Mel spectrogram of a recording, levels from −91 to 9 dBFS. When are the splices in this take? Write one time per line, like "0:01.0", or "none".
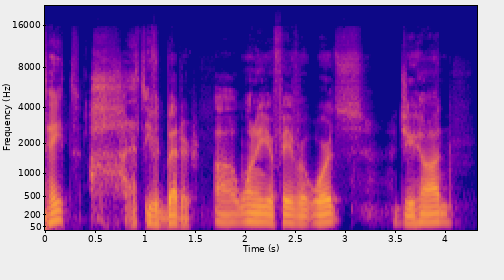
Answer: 0:01.5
